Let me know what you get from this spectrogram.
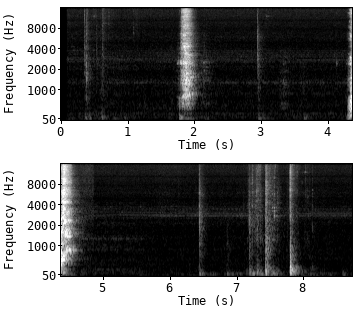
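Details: Key, a stubborn Siberian Husky, refusing to pose for a selfie: a loud harsh bark near two seconds, a louder one at four and a half, then a cluster of shorter gruff barks and grumbles toward the end, with quiet gaps between.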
